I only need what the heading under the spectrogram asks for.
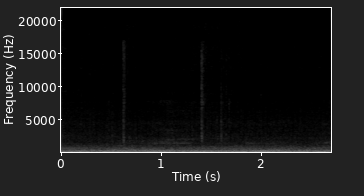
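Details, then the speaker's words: Ford F-150 while driving, with a dead right front wheel speed sensor. A steady low rumbling growl under the road noise. A bad front wheel hub bearing. "definitely got a bad wheel bearing up front"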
